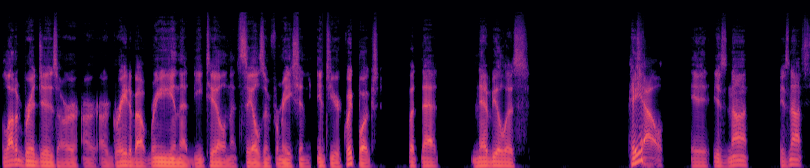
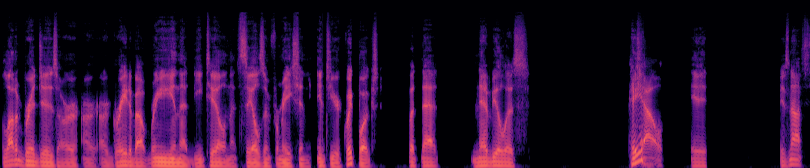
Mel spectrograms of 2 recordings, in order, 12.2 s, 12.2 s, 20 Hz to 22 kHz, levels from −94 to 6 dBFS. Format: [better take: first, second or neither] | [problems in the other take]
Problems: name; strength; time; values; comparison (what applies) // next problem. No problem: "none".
first | audio cutting out; at 11 s for 0.5 s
